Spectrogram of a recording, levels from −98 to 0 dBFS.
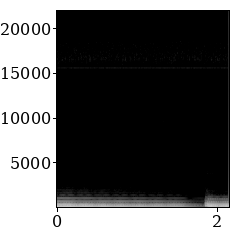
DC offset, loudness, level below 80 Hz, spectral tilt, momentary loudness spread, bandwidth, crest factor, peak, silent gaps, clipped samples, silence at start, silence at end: under 0.1%; -31 LUFS; -62 dBFS; -15.5 dB/octave; 12 LU; 1.1 kHz; 14 dB; -14 dBFS; none; under 0.1%; 0 s; 0 s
